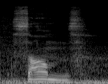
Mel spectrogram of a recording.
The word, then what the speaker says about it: Psalms: Psalms. – I did not know how to read that. Psalms, I was like, Psalms, doesn't it? But the P is silent.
